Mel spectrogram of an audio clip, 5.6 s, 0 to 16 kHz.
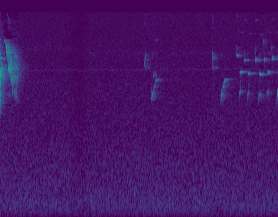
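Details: A captive-born male European goldfinch (Carduelis carduelis), hatched in 2021 and song-trained on Neapolitan passages, isolated in a small carrier for recording, opens with a loud high burst, pauses, then runs thin, tinkling, high twittering notes.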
